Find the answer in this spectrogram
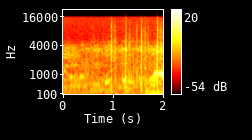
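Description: Electric guitar handled through its amplifier: a few sharp clicks and taps about a second in, then a held note begins to ring near the end.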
